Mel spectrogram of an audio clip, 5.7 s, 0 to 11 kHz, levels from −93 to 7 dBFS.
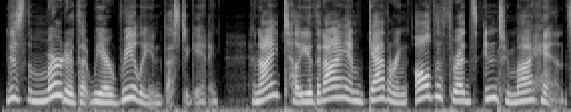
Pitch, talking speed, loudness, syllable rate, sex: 250 Hz, 240 wpm, -17 LUFS, 6.4 syllables/s, female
